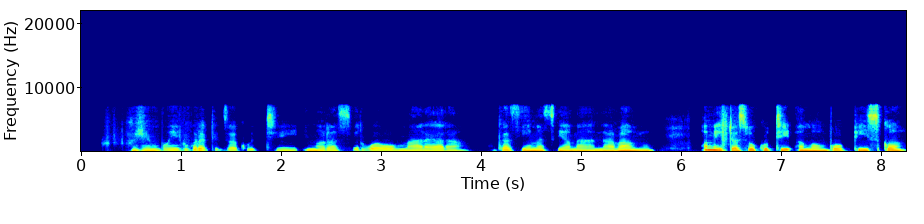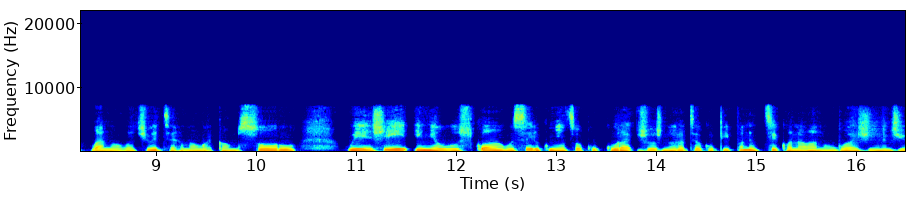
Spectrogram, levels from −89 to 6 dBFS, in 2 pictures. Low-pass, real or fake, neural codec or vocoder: 7.2 kHz; fake; codec, 16 kHz, 1.1 kbps, Voila-Tokenizer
